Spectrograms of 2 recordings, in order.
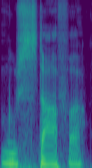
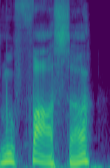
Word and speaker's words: Mufasa: Of course I know it's Musafa and not Mustafa or Mufasa. I'm saying it wrong again, aren't I, Kirsten? – Just slightly. You're good. – Thank you. It's Mufasa.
